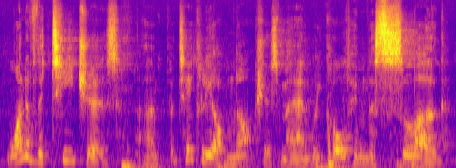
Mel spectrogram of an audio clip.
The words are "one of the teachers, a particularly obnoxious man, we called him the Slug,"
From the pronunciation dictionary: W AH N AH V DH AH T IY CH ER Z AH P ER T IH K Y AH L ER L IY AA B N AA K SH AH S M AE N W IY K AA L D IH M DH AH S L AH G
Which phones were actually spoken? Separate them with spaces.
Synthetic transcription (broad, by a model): W AH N AH V DH AH T IY CH ER Z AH P ER T IH K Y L L IY AA B N AA K SH AH S M AE N W IY K AA L D IH M DH AH S L AH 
